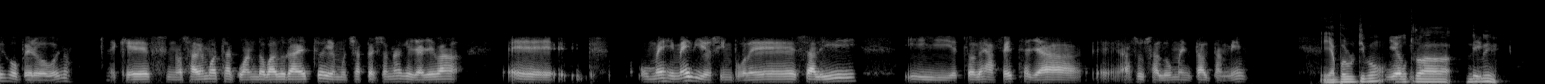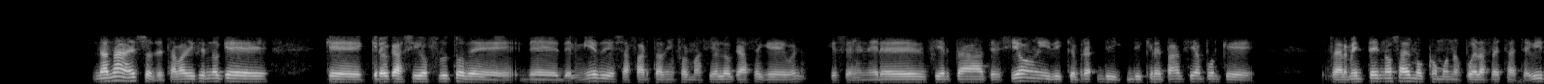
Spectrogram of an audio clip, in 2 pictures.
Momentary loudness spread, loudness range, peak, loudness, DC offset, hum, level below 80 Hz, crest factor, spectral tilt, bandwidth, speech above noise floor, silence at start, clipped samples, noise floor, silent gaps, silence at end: 12 LU; 6 LU; -4 dBFS; -25 LUFS; under 0.1%; none; -64 dBFS; 22 dB; -4 dB/octave; 5 kHz; 40 dB; 0 s; under 0.1%; -65 dBFS; 0.85-0.89 s, 4.95-4.99 s, 12.55-12.71 s, 12.81-12.97 s, 15.62-15.72 s, 15.81-15.93 s, 16.01-16.36 s, 23.63-23.71 s; 0 s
